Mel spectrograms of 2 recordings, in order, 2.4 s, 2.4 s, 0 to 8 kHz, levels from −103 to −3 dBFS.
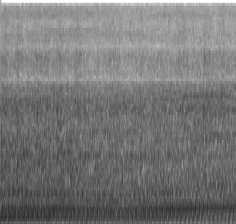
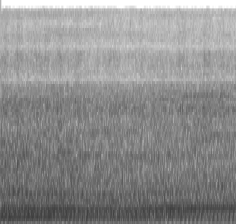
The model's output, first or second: second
